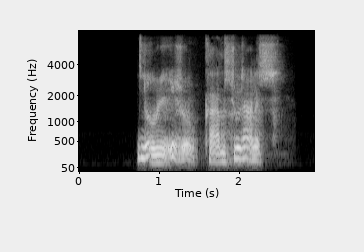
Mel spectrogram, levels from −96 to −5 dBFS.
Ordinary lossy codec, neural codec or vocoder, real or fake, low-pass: AAC, 48 kbps; autoencoder, 22.05 kHz, a latent of 192 numbers a frame, VITS, trained on one speaker; fake; 7.2 kHz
